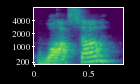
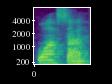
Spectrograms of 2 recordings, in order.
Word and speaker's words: Wausau: in Wausau Wausau I think that's how you say it wasa it's like you saw but wha let's look at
